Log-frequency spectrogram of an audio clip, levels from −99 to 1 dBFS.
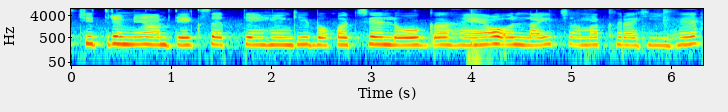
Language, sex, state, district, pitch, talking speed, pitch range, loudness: Hindi, female, Goa, North and South Goa, 260 Hz, 150 wpm, 255-270 Hz, -25 LUFS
